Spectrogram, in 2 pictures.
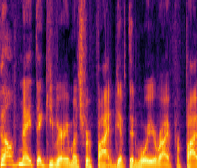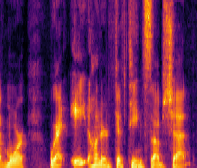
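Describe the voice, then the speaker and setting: Very wide pitch swings and vocal fry run through this man's speech. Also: medium pitch for a man, fairly quick pace. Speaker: streamer. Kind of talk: live stream chat. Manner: casual, chatty.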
